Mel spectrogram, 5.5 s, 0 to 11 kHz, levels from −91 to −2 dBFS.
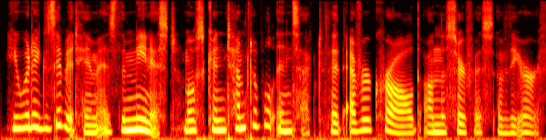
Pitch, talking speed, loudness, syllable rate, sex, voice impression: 230 Hz, 210 wpm, -18 LUFS, 5.8 syllables/s, female, feminine, slightly young, slightly relaxed, bright, soft, clear, raspy, slightly cute, intellectual, friendly, reassuring, elegant, kind, modest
